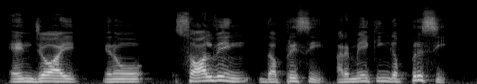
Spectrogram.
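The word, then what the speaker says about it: précis: PC is misspelling juice pronunciation p r e c i s okay so prissy is a you know not an English word okay French term condensing the given texture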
